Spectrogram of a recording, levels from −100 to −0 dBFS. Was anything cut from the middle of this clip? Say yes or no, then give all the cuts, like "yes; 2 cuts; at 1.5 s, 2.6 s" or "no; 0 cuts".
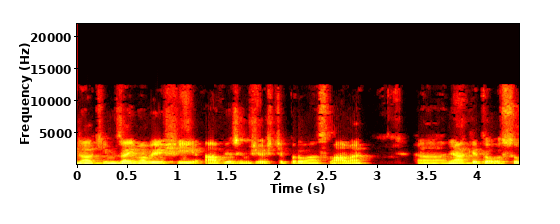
no; 0 cuts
